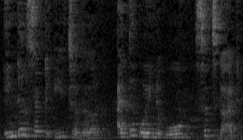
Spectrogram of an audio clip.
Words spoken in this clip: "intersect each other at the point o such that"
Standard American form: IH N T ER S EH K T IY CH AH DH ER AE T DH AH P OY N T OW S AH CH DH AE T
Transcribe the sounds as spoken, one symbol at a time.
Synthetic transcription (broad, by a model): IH N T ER S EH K T IY CH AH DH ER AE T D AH P OY N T OW S AH CH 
